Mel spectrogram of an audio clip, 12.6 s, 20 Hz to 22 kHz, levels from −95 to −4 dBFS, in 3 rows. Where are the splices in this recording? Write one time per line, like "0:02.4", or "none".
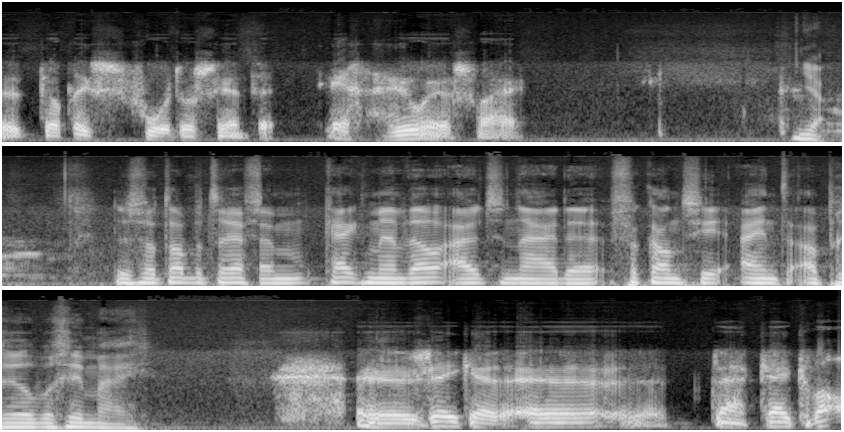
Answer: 0:05.5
